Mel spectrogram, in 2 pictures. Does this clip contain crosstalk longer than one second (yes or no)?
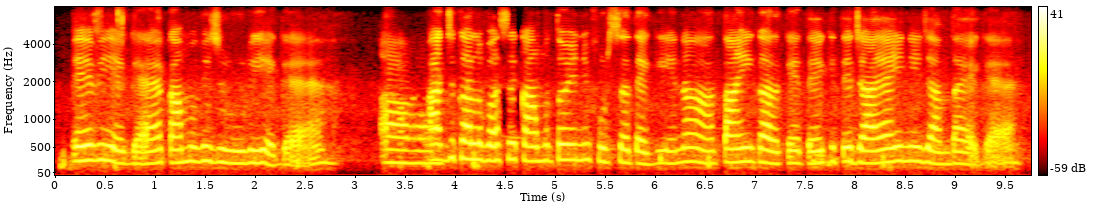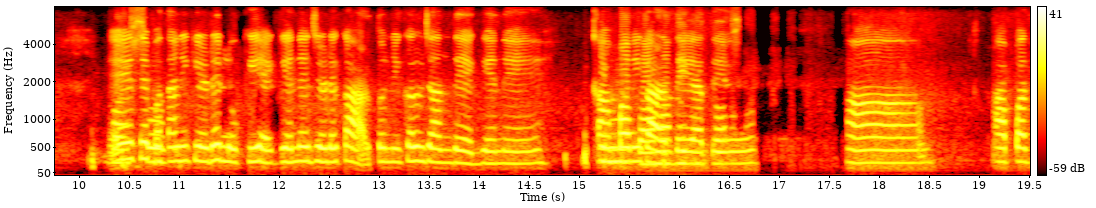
yes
